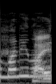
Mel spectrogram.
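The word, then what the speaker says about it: Muni Long: You don't know who Money Long is? The Hours and Hours. – That's how you pronounce her name? – Yes.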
